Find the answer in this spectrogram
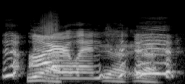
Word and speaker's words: Irelyn: She's Ireland Ann, and it's spelled IRELYN, and then ANN.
